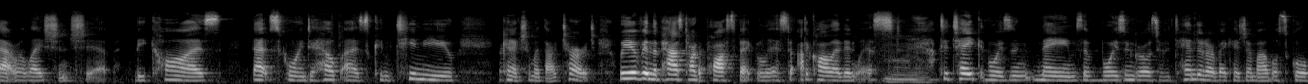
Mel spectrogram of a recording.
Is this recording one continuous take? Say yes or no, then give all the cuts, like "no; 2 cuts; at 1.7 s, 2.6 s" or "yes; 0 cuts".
no; 9 cuts; at 1.4 s, 2.8 s, 5.0 s, 7.0 s, 8.0 s, 8.5 s, 9.4 s, 9.8 s, 11.6 s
